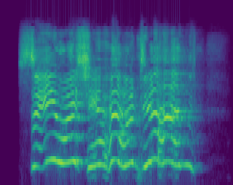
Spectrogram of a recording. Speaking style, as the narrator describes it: she screamed

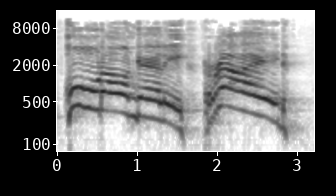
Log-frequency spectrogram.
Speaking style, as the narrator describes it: McLeod shouting

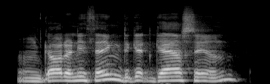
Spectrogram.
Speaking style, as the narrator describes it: he grunted surlily

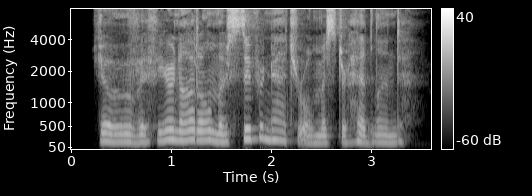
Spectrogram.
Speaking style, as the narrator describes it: returned that gentleman with a heavy sigh

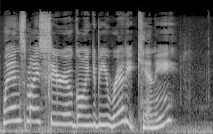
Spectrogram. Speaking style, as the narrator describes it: Marianne kept whining

